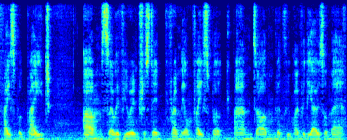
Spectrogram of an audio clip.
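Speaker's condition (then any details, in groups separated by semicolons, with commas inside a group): Laryngectomy; laryngectomy for thyroid cancer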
